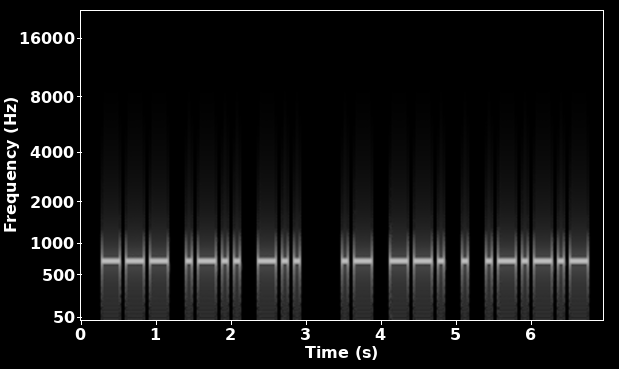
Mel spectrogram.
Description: Morse code, heard as a keyed tone, about 15 wpm, 700 Hz. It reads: OLD AGE.
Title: Sentences from Top 1000 Words - Review Part 6 - 15wpm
